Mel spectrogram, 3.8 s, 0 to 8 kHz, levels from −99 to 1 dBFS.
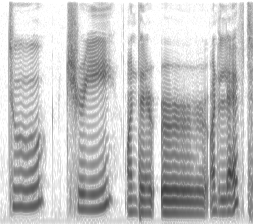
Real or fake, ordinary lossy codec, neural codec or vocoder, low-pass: real; none; none; none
